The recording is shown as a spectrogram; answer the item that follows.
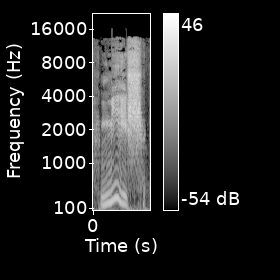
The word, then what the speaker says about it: niche: How do you pronounce the word N-I-C-H-E, ? At Dom Show 1210. Still 34 minutes left, so you can make a comeback if you're anyone wants to help. Niche, N-E-E-S-H, 64% over niche. How you pronounce it, 36%, like a weird person.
